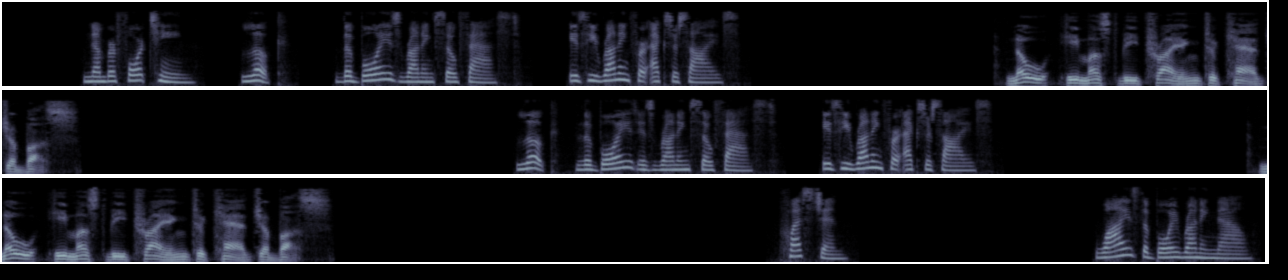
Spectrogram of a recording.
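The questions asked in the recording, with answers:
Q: Why is the boy running now?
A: To catch a bus.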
